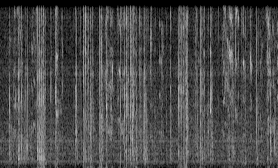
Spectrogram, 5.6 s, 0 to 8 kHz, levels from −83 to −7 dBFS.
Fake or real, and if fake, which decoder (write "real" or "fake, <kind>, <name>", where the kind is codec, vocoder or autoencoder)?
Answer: fake, vocoder, Vocos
